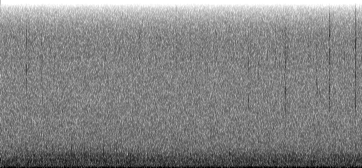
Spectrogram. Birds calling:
Downy Woodpecker (Dryobates pubescens)

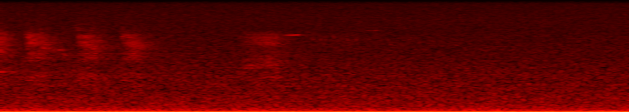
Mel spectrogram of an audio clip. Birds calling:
Steller's Jay (Cyanocitta stelleri)
Townsend's Warbler (Setophaga townsendi)

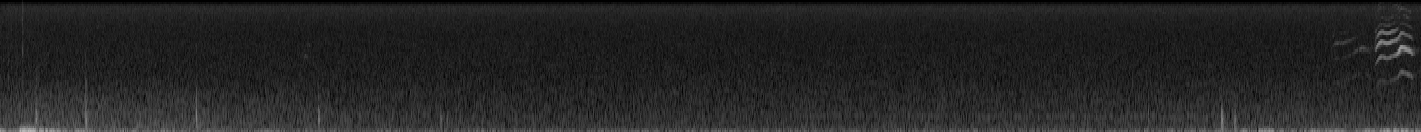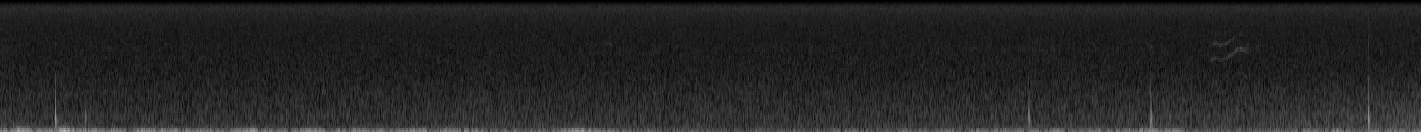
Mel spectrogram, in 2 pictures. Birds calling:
Hawaii Amakihi (Chlorodrepanis virens)

